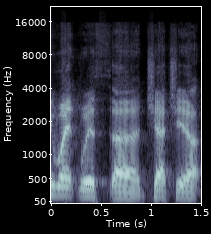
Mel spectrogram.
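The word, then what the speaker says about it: Czechia: Uh by the way, Chetchia, we didn't call it Chetchna to the guy who had time today to say we pronounced it wrong on YouTube. No, we said it right and even spelled it right on the captions. T went with Chetchia, not Chetchna.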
